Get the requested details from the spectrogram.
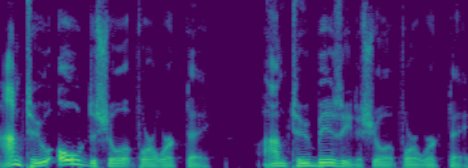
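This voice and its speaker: With a Southern US accent, a man speaks at a moderate pace with lively intonation. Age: 40s. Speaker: pastor. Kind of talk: sermon.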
